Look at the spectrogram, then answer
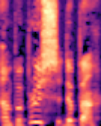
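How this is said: The S in plus is pronounced. "the southern way of saying things would be un peu plus de pain, s'il vous plaît, where we pronounce the S"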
